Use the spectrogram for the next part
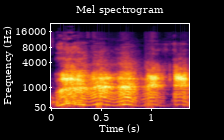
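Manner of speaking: low mocking cackle; mocking laugh. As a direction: laugh down at the teacher. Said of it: "And he had this laugh".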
